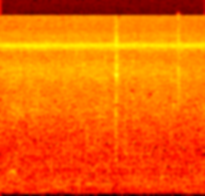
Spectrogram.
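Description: Quiet background: a steady soft hiss with a thin high whine running through it, and two faint clicks in the second half.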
